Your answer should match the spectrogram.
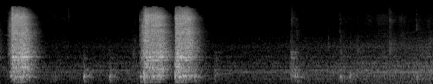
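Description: Cordless drill-driver spinning a socket in short trigger bursts, backing off the 7/16-inch connecting-rod cap nuts on a Kohler KT17 crankshaft. There is one brief whir at the start, then two more close together about a second and a half in.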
